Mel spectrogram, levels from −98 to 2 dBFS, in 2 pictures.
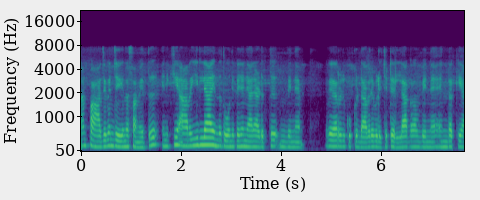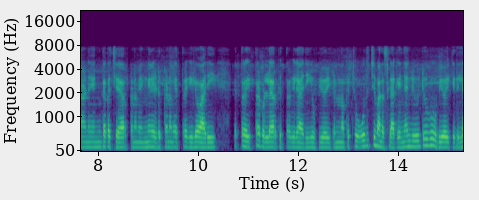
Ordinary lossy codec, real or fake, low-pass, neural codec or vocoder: none; real; none; none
